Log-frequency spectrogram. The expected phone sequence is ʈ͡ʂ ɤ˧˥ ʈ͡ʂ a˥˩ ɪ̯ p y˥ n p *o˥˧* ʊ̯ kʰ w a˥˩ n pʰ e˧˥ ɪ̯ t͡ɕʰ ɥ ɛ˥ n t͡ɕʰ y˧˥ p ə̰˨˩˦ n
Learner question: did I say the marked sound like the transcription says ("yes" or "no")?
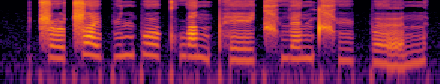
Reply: yes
